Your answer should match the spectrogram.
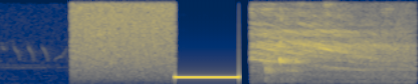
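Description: Edited-in transition effect: a short burst of static hiss, then a loud, steady single-pitch beep lasting about two-thirds of a second that cuts off with a click, after which a steady hiss of background noise comes in.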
